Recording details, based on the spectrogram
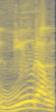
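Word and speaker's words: ν: 요거 V 아니에요. 그냥 빛의 진정수 뉴라고 읽어요.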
